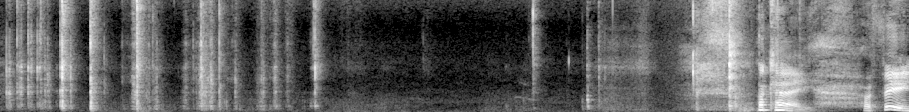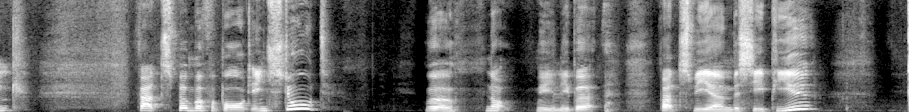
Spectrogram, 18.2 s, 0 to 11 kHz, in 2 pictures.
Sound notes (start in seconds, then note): 1.8 screwdriver screwing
